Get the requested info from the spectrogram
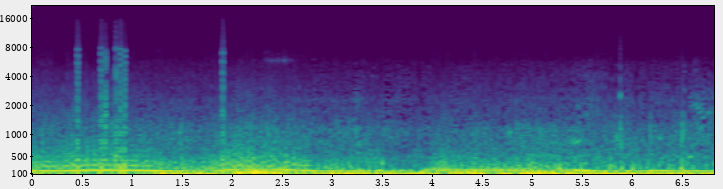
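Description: Jeep Wrangler engine running loud under load as it crawls up a steep dirt ledge, its pitch rising and falling as the throttle is worked. A few sharp knocks come in the first second.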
